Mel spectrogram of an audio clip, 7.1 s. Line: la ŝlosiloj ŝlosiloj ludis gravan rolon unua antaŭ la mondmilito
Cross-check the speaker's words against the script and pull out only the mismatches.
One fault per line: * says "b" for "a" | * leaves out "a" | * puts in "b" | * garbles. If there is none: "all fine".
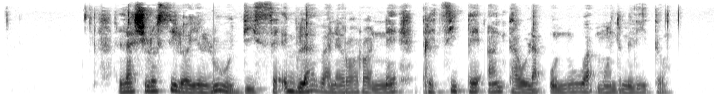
* leaves out "ŝlosiloj"
* says "precipe" for "unua"
* puts in "unua"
